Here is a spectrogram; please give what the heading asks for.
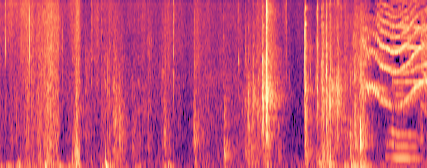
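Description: household object, knocking on a door

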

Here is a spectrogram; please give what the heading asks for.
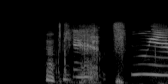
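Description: animal, cat meowing

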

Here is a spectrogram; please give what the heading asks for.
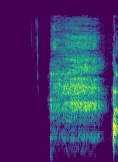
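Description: human body sound, sneeze

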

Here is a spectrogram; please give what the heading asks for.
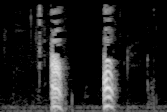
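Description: animal, dog barking or whining

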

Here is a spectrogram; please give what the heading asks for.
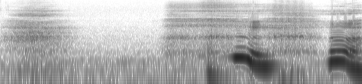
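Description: human body sound, yawn

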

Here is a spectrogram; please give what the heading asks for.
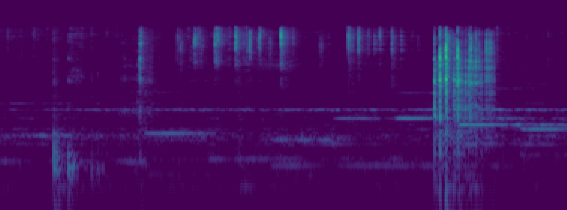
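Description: household object, dice being rolled

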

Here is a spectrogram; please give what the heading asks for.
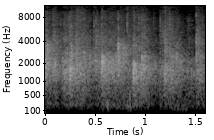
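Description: crowd, audience applause

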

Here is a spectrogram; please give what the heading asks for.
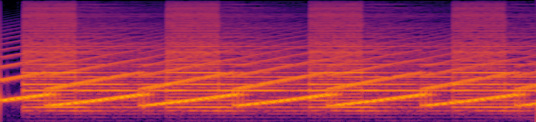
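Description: signal or alarm, siren sound effect

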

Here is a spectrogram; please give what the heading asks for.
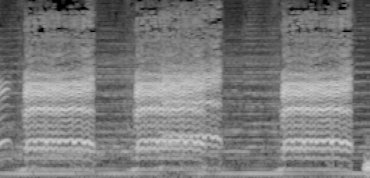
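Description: animal, sheep bleating

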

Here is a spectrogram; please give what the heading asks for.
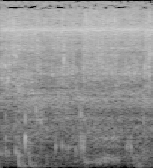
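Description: household object, tap water running

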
